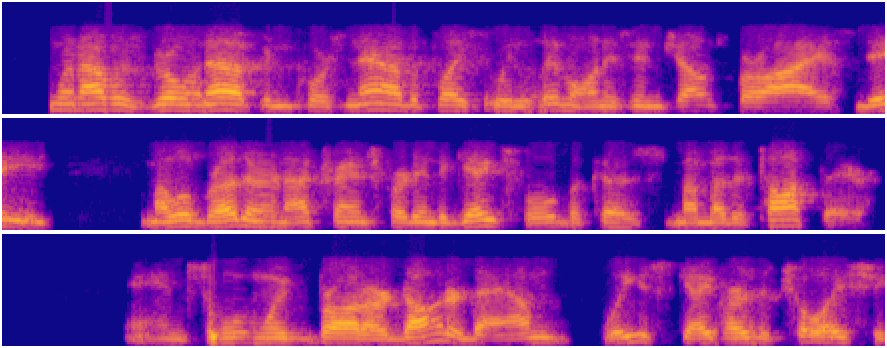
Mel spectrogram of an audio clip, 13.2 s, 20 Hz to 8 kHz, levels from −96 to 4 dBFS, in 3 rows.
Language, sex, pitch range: English, male, 125-155 Hz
